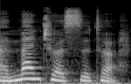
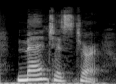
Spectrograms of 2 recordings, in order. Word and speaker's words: Manchester: 的这个发音和中文的意词啊，有的时候非常的接近，比如说 Manchester 就是曼彻斯特，但是同时呢，我们也一定要注意，在我们说这个英文词的时候呢，千万不要带上中文的调，也就别说曼彻斯特，这是不行的，我们要说 Manchester。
